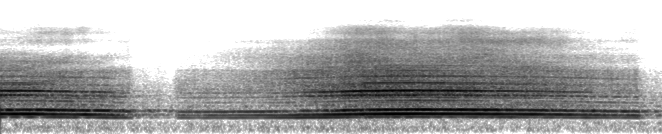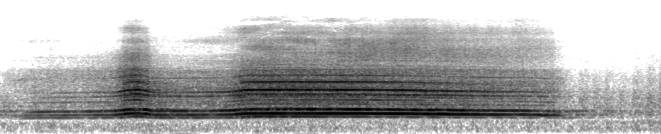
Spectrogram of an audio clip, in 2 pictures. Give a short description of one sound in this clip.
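A steam locomotive's whistle blows loudly in long blasts.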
